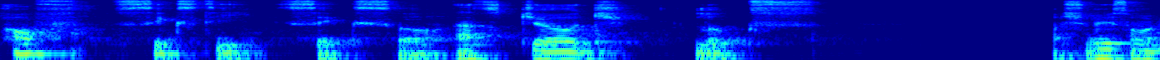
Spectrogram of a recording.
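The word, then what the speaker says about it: Luks: His name is George Lux, not George Lucas, the movie maker. He's an artist. His last name is spelled L-U-K-S.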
